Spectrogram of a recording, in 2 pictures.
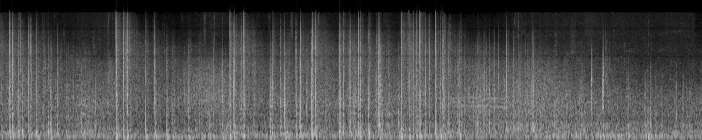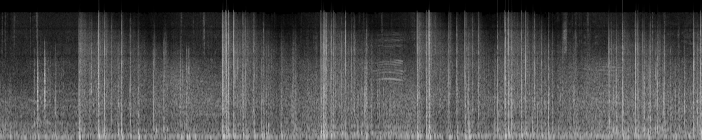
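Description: Fireworks going off in quick, irregular succession: a steady barrage of sharp bangs and crackles over a continuous low rumble.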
